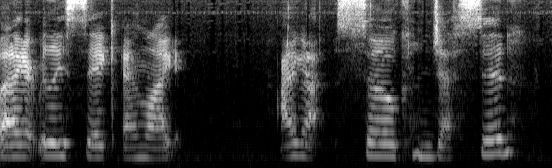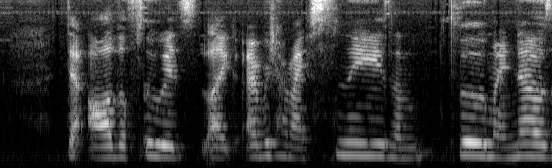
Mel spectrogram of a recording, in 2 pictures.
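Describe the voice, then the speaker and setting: A woman mumbles at a moderate pace and medium pitch with fairly even intonation, with noticeable background noise behind her. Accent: American. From Southern California. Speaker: lifestyle vlogger. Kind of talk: casual chat. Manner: mumbling; halting.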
